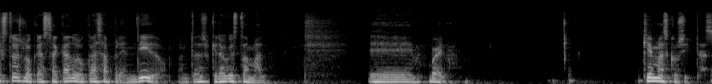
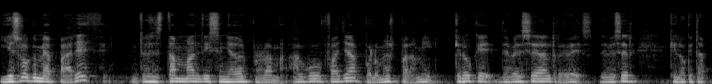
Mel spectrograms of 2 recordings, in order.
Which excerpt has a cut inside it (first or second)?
first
